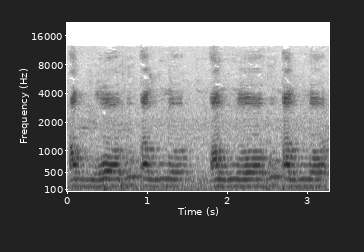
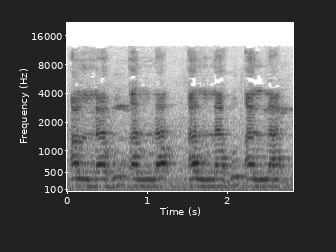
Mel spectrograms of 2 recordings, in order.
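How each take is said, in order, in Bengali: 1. Allah-এর L ভারী ও মোটা। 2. Allah-এর L হালকা ও পাতলা। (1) "লামটাকে পর বা মোটা করে উচ্চারণ করতে হবে" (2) "এই জিকির শুদ্ধ জিকির নয়"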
